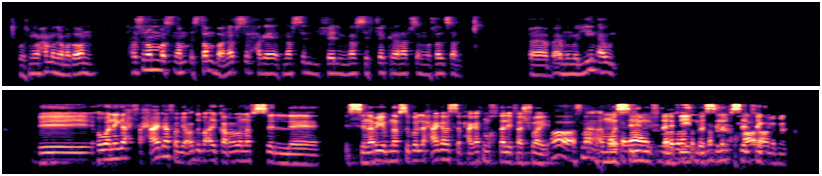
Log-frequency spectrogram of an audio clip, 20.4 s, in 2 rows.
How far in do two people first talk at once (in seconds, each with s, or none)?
17.6 s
